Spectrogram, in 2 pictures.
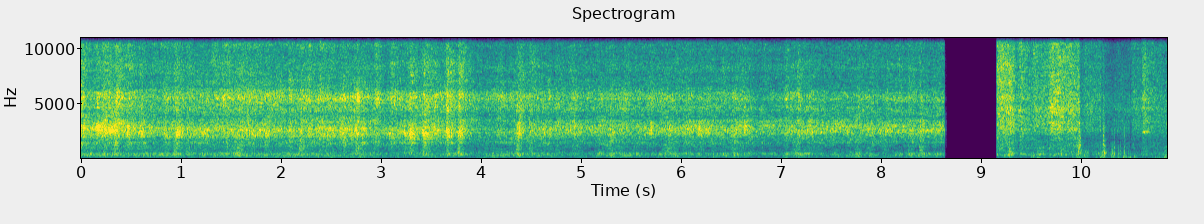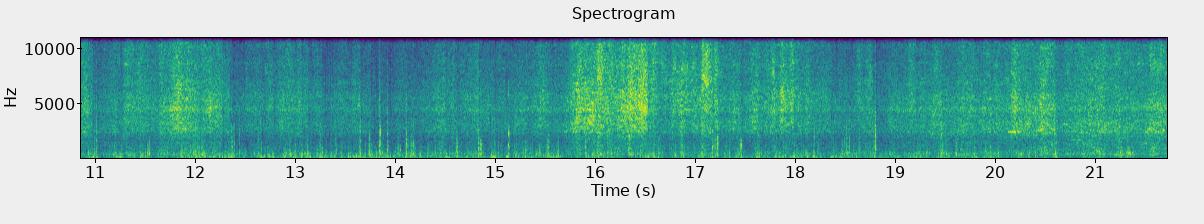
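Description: Karakoram Express passenger train running at speed: a steady rumble and wheel clatter on the rails. After a brief gap about nine seconds in, it is louder and closer, with dense rapid clicking, as heard at an open carriage door.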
